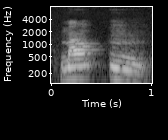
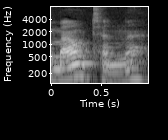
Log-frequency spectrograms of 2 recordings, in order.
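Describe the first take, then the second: First: The middle t is a glottal stop. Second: The middle t is fully pronounced. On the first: "this apostrophe in my spelling system means a glottal stop" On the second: "you can say mountain, in which case you you would be making a different sound"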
